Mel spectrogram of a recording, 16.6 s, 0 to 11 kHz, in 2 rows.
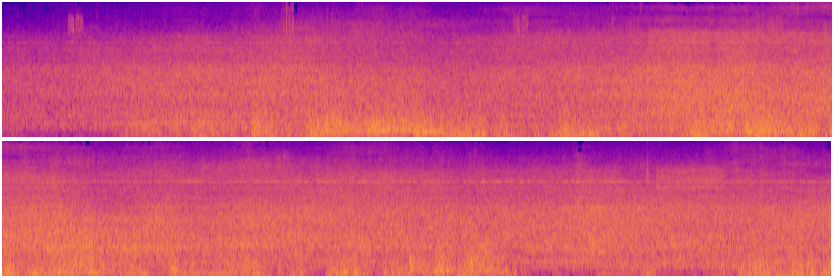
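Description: Boeing 777-300ER's GE90 jet engines running as it taxis, a steady rumble with a faint high whine that swells over the first few seconds and then holds.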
